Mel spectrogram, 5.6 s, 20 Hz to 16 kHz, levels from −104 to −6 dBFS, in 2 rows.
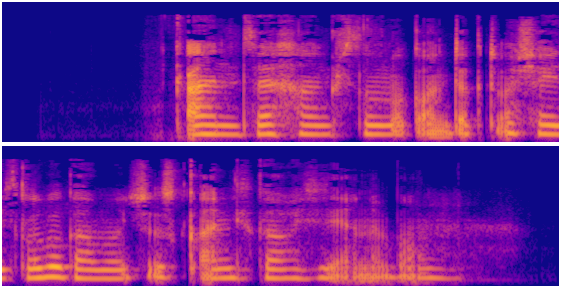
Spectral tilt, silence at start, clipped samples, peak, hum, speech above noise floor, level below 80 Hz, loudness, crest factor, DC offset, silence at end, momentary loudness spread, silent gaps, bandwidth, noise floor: -3.5 dB/octave; 0.85 s; under 0.1%; -6 dBFS; none; 43 dB; -80 dBFS; -32 LUFS; 28 dB; under 0.1%; 0.5 s; 11 LU; none; 11.5 kHz; -75 dBFS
